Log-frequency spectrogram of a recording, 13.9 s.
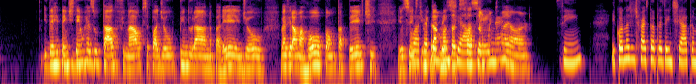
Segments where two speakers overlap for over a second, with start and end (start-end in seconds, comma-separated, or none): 8.2-10.2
